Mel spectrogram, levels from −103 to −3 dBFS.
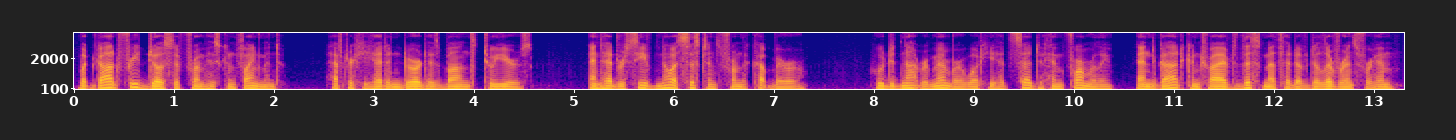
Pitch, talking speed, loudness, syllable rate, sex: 115 Hz, 195 wpm, -20 LUFS, 6.0 syllables/s, male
